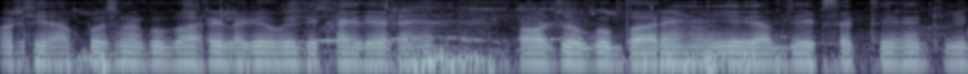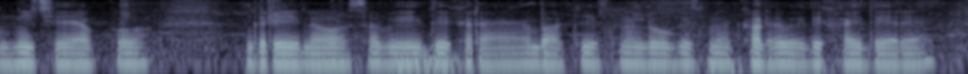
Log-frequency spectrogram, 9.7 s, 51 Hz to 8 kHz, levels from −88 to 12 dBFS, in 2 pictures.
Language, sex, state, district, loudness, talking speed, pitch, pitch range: Hindi, male, Uttar Pradesh, Etah, -28 LUFS, 240 wpm, 110 Hz, 105-110 Hz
